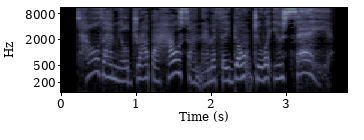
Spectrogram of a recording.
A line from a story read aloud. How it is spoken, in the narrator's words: I whisper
